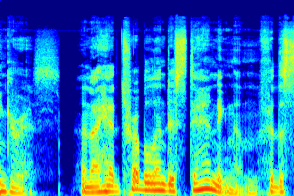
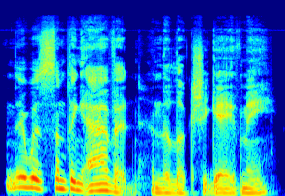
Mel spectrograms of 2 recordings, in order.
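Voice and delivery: ordinary delivery

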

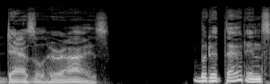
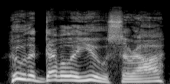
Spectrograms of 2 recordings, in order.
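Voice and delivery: higher, louder, hostile challenge; unfriendly demand; 10 semitones higher, 5 dB louder than usual. A narrator's reading. Ship's master confronts the intruder, loud and hostile. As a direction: challenge him with raised voice. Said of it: "demanded in no friendly tone".

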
